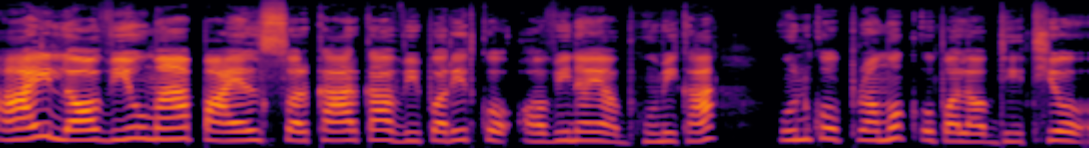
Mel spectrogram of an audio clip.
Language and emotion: Nepali, neutral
